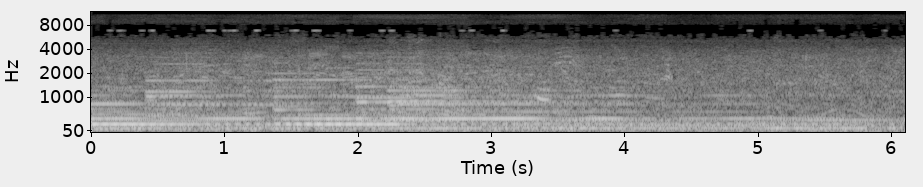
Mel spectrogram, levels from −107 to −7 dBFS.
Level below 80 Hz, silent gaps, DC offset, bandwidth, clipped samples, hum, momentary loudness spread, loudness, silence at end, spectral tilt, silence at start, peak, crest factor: -50 dBFS; none; under 0.1%; 11 kHz; under 0.1%; none; 8 LU; -31 LUFS; 0 s; -7 dB/octave; 0 s; -18 dBFS; 14 dB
